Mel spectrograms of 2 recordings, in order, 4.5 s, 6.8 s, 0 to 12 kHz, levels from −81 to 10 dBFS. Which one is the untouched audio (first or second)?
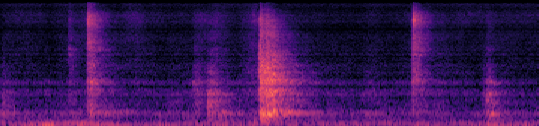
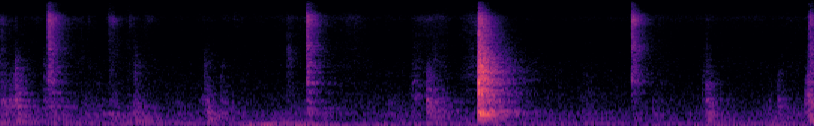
second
